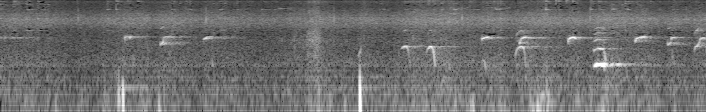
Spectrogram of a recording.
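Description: Beagles baying as they run a rabbit's scent track: short yelps that drop in pitch, coming thicker from about four seconds in, with one lower, longer bay about six seconds in. Two sharp knocks come through louder than the hounds, about a second and three and a half seconds in.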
